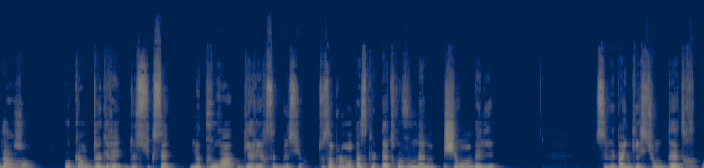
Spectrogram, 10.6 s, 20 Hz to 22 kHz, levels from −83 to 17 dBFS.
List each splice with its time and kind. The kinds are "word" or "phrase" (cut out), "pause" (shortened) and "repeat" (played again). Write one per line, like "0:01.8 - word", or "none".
0:02.8 - pause
0:04.7 - pause
0:06.7 - word

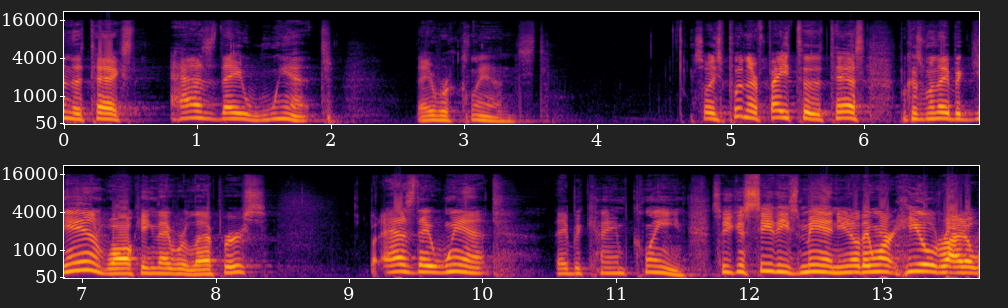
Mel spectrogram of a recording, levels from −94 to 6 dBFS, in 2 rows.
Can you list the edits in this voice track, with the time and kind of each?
none

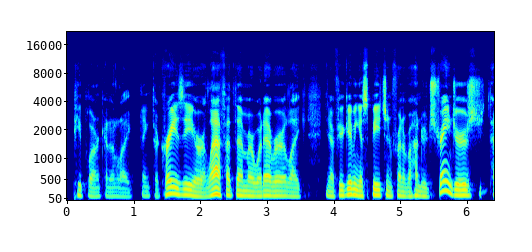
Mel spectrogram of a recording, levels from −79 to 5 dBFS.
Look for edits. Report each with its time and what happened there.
0:01.0 - pause
0:03.8 - pause

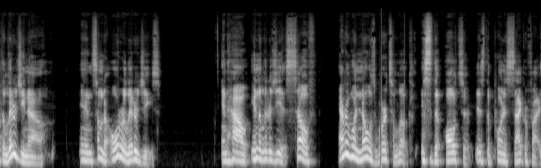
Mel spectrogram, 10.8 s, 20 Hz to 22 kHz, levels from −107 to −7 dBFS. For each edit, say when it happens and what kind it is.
none

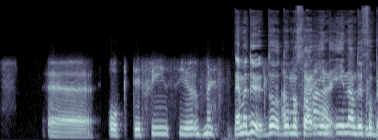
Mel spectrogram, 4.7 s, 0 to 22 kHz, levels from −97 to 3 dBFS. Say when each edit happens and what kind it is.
0:01.2 - pause

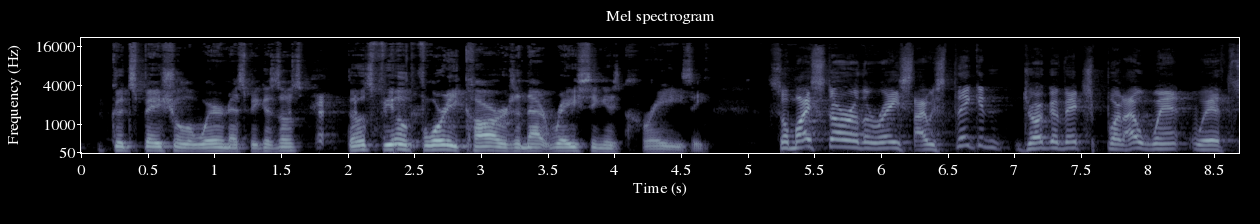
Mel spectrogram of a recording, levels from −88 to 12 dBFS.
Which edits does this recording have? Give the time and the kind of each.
0:02.5 - word
0:04.1 - word
0:06.3 - word

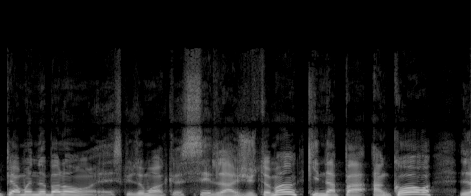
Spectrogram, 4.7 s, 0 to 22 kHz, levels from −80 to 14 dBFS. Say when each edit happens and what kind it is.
0:03.0 - pause

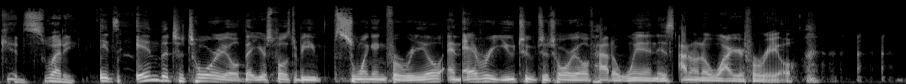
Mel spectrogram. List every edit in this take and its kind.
0:00.9 - word
0:04.6 - word
0:06.7 - word
0:07.5 - word

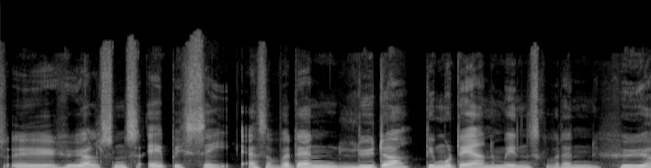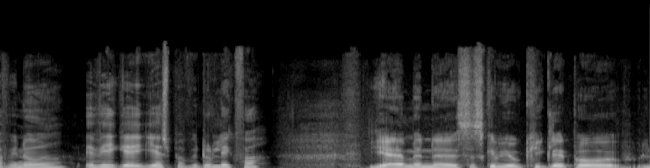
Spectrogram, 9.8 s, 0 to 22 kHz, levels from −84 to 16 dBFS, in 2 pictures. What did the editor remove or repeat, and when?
0:03.1 - pause
0:07.6 - pause

